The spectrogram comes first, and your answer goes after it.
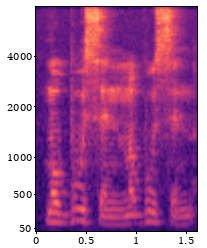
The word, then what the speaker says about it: Mauboussin: Anyway, so it's Mauboussin, okay?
